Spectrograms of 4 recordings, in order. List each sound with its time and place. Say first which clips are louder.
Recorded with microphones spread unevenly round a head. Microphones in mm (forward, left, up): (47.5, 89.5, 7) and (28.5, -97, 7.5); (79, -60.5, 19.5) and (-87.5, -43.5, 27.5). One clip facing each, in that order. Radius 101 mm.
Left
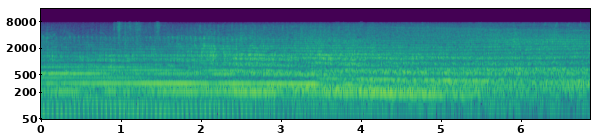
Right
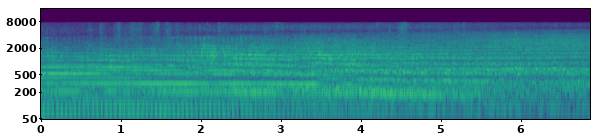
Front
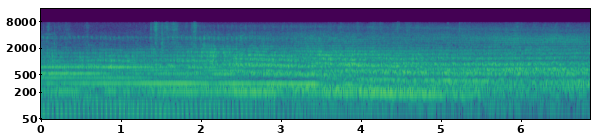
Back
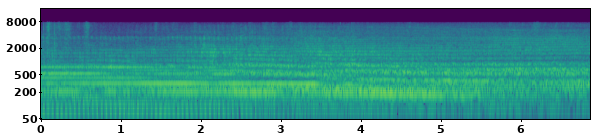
0.0 s a helicopter: left 7 dB, back 3 dB; 110° left; by 6.9 s 100° left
